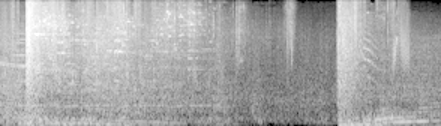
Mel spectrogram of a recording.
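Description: A car crashes and tumbles with loud metal impacts.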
